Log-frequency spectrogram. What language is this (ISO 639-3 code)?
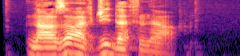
kab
